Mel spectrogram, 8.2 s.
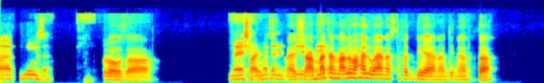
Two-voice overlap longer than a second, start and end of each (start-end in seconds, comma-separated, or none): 3.7-5.0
